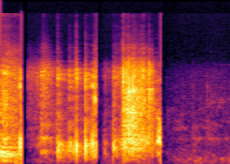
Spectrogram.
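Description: Rustling and knocking from the phone being handled and moved up close, with a few sharp clicks; the sound cuts off abruptly twice, the second time about one and a half seconds in.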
